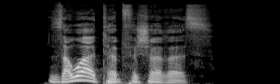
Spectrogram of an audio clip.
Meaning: strong/mixed nominative/accusative neuter singular comparative degree of sauertöpfisch
- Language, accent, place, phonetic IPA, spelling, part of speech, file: German, Germany, Berlin, [ˈzaʊ̯ɐˌtœp͡fɪʃəʁəs], sauertöpfischeres, adjective, De-sauertöpfischeres.ogg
